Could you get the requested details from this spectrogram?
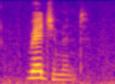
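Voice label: "regiment", American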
